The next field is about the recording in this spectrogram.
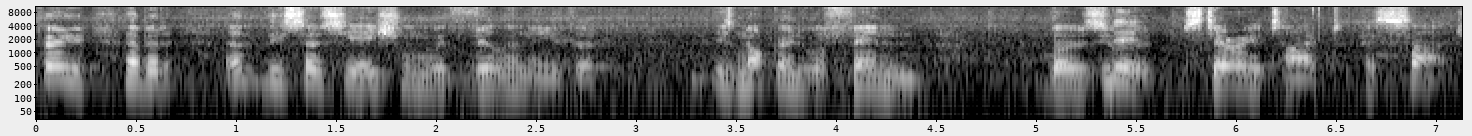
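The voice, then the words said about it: Australian accent. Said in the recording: “I have the same accent as villains in action adventure films ... that's what an Australian accent's good for, surely. It's a very villainous accent”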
